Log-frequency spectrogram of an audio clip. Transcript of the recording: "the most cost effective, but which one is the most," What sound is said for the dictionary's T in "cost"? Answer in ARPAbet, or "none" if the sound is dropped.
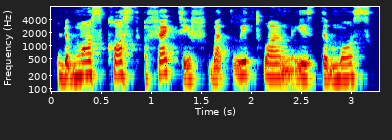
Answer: T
